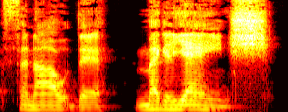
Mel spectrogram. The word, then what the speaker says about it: Fernão de Magalhães: Det hette han ju inte. – Nej, ja, men det är så man uttalar det ofta när man... – Det är en förenklad version som kommer från angloamerikansk historieskrivning främst. – Och det är bekvämt. – Han hette Fernão de Magalhães. – Mm.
